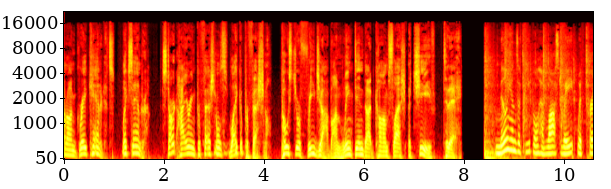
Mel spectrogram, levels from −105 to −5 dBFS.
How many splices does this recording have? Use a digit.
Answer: 1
